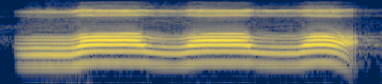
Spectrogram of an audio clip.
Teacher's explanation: Rasakan ujung lidah bertemu dengan ujung gigi seri atas atau digigit sedikit, pangkal lidah terangkat, bahkan lidahnya lengket ke langit-langit.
